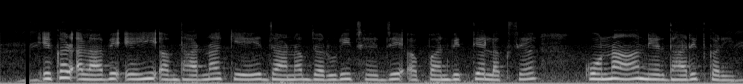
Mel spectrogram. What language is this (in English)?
Maithili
